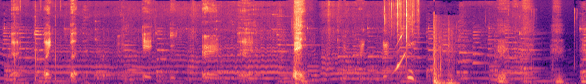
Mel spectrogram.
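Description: Cartoon buzzing of bees around a hive over light background music. A quick rising glide comes just before a heavy thump near the end.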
